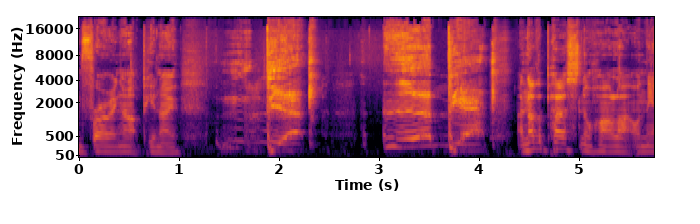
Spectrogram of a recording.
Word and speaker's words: Björk: I do prefer to say Björk instead of Björk. I love the way that name sounds when it's actually said with the accent, you know, Björk, it rhymes with jerk.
